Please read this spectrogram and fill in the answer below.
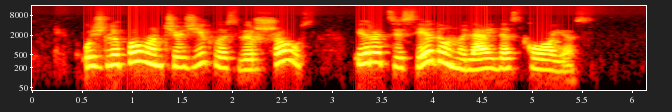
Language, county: Lithuanian, Šiauliai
